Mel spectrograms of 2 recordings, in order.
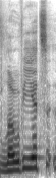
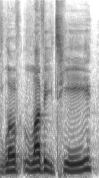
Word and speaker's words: Loviet: Also, it's Loviet. So, it said like Soviet with an L.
